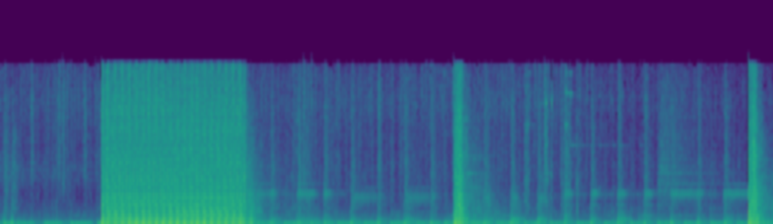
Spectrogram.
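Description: Gunfire in the mobile battle-royale game PUBG Mobile: a loud, sustained automatic burst lasting about two seconds, followed by a few sharp single shots over steady game music.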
